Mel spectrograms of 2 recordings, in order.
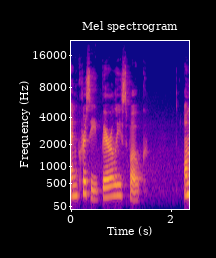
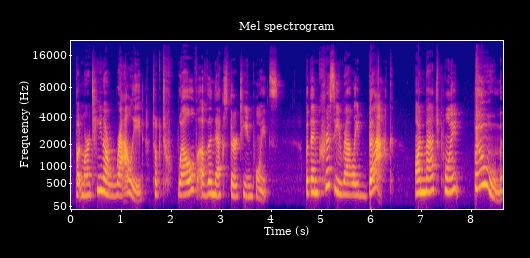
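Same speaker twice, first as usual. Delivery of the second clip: louder, building sports-commentary energy; excited play-by-play; 3 semitones higher, 6 dB louder than usual. A narrator's reading. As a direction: call the final points like a live commentator. Narrates match climax like play-by-play.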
